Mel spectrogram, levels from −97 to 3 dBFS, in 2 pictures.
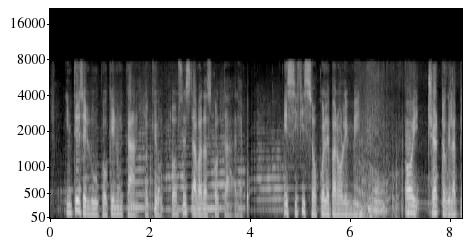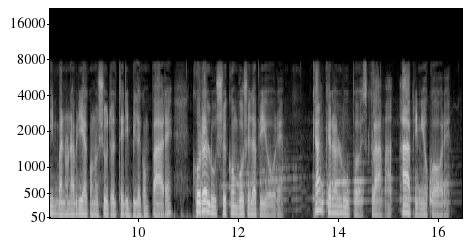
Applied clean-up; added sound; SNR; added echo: neural mask model RNNoise.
